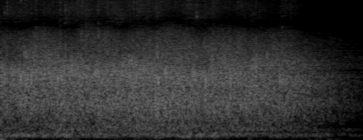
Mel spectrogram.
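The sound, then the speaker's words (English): An audience claps steadily, a dense and even wash of many hands lasting a few seconds before tapering off toward the end. No voices are heard. “I think it's better to hold the applause, to tell you the truth, because if you half like it, you can half applaud, and if you don't like it, you don't want to applaud, and there's a whole problem arises.”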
